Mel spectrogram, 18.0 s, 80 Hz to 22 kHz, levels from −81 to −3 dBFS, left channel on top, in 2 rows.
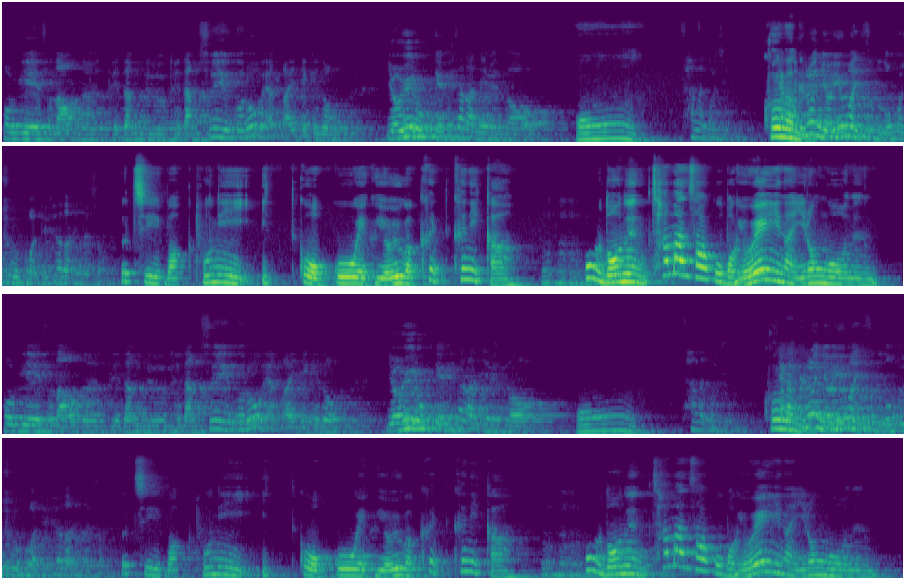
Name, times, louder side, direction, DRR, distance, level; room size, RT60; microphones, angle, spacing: voice 1, 0.0-3.4 3.8-5.3 6.8-7.3 7.7-10.1 14.4-14.8, left 1 dB, 50° left, 2.7 m, -34 dB
voice 2, 5.7-6.5 7.6-8.0 10.2-14.3 14.9-17.8, left 8 dB, 85° left, 0.3 m, -24 dB
14.0 x 8.1 x 8.8 m
head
